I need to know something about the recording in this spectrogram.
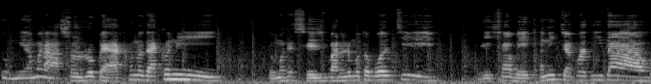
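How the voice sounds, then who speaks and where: A woman's voice: medium pitch, lively intonation, moderate pace, a bit bright. A woman voicing a menacing, thieving male village bully in a Bengali cartoon, taunting and threatening. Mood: angry, menacing. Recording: clear background noise and ambience.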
